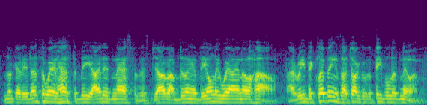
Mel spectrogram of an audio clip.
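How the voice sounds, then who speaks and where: A man's voice: medium pitch, racing, natural voice. A man playing a dogged, guarded American radio reporter in 1950s film drama style, terse and dryly understated. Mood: matter-of-fact. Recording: muffled, faintly noisy vintage film soundtrack.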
